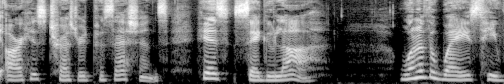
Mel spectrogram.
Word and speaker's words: segula: Segula. This special Hebrew word is one of my favorites, pronounced segula. Say it out loud right now.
